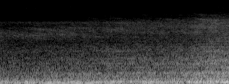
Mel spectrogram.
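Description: Cinematic intro sound design: a deep, steady low drone with a dense rushing whoosh over it, building toward a swell at the end.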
